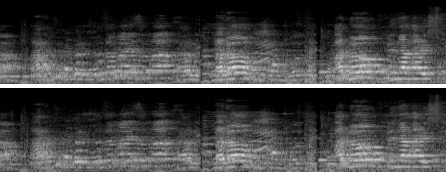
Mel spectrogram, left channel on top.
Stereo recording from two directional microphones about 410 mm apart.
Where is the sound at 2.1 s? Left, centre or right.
Centre.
